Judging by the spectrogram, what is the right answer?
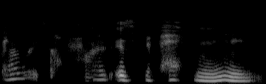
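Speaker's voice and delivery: whispered, mocking his self-pity. Mocking the guy who thinks it's about him, whispered. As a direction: breathe it like a sulky whiny boy. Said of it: "he was just like".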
